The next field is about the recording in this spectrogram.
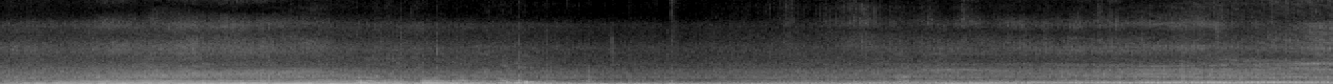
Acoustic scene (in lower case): street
